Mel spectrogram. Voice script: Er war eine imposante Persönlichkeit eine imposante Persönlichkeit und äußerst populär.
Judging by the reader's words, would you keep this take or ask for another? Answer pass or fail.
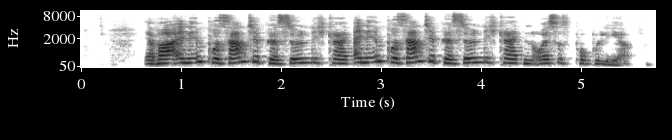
pass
